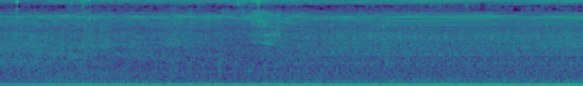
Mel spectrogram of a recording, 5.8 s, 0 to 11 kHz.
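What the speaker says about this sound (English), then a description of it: "Sounds amazing with that turbo back 4-inch straight pipe." A first-generation Cummins turbo diesel idles through a 4-inch turbo-back straight pipe, a deep, steady, loud drone holding constant throughout.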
